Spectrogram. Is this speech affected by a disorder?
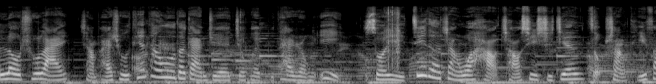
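No.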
